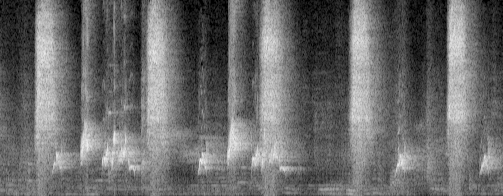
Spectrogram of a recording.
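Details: Chinese hwamei in full song, repeating phrases of looping whistled notes, each set off by a strident, hissing burst, about once every one to two seconds.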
